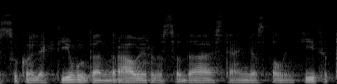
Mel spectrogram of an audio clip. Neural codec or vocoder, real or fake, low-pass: none; real; 10.8 kHz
